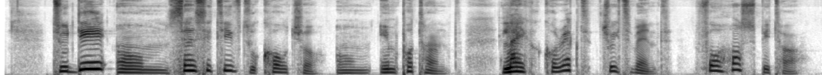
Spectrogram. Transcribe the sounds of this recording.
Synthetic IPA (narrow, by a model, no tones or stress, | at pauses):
tʰudeamsɛ̃nsitʰiv̥tʰukʰɔlt͡ʃɔ̰ | ɔmĩmpʰɔtʰə̃nt | laɪkʰːɔɹɛk̚tʰːɹitmɛ̰̃nt | fɔhɔspitʰa̰l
